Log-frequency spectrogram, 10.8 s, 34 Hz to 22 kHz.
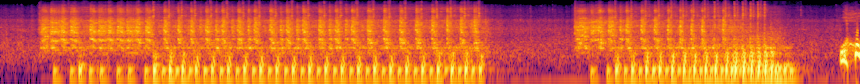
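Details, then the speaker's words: Hyosung GT125RC motorcycle, first start in two years after ultrasonic carb cleaning and wiring changes, no airbox, on choke: catches and runs roughly, seemingly on one cylinder, dies, restarts briefly and dies again; likely fuel mixture trouble. "it did start up it did start up I think I feel it was all filled up it's gone"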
